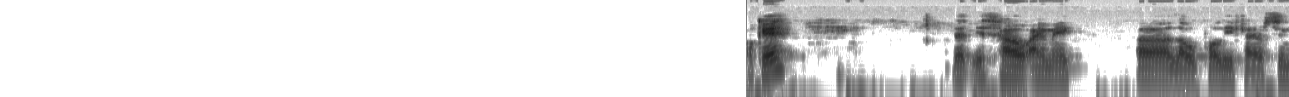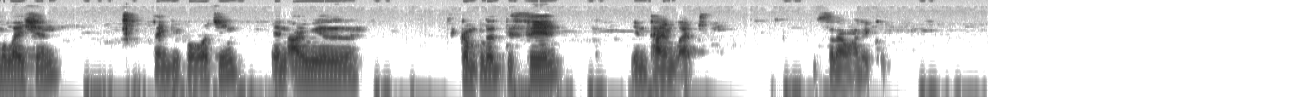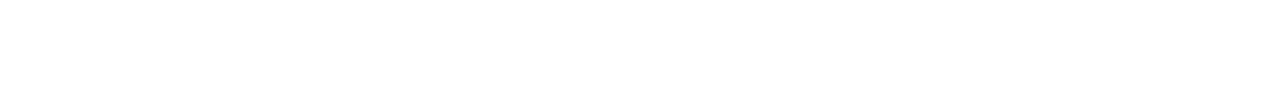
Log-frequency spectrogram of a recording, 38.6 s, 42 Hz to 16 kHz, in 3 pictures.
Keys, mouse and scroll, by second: 3.0 z, 3.1 z, 3.5 click, 4.3-5.8 drag, 5.6 right click, 6.1 click, 25.0-25.8 middle drag, 25.3 shift+a, 27.3-27.8 drag, 28.0 click, 28.9-29.5 middle drag, 29.5 alt+a, 31.2-31.7 drag, 32.3-33.5 drag, 36.8-37.3 drag.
